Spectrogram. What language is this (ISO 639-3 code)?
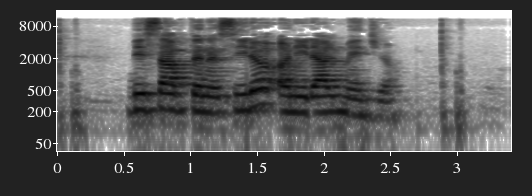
cat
